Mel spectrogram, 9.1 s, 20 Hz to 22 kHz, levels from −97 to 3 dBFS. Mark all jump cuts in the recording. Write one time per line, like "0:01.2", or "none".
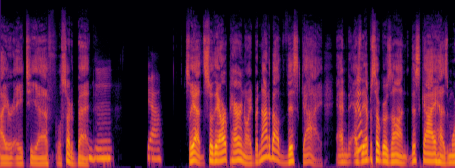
none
